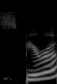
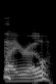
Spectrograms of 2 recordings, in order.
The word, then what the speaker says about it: Spiro: So I have Nick Dotson and Spiro. Is that right? I should have asked before the recording, but Spyro. Like a dragon. Spyro, sweet. Yeah.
